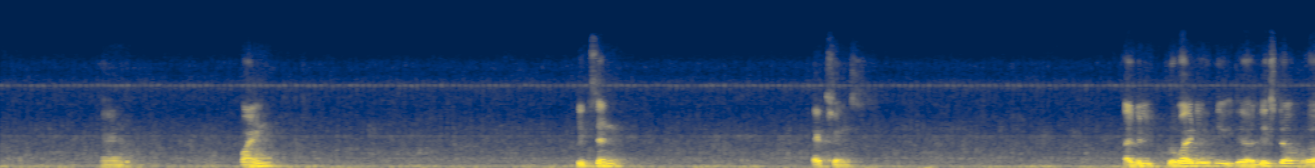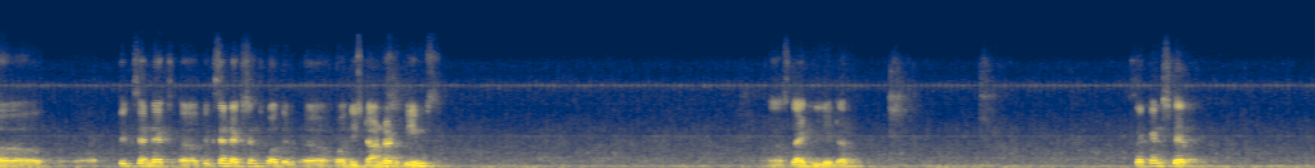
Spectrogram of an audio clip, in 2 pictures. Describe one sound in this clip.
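A man speaks calmly in short phrases with pauses, heard through an online call microphone.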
